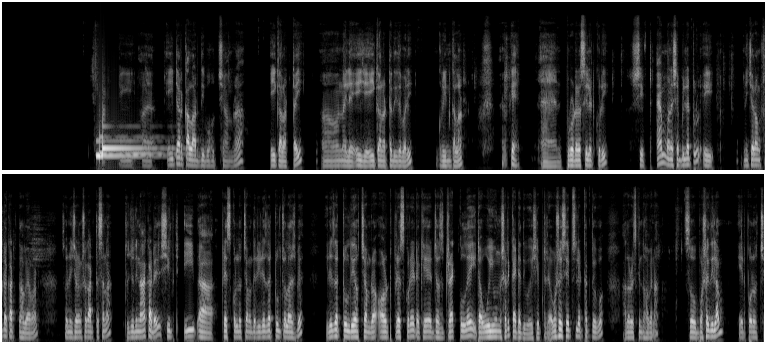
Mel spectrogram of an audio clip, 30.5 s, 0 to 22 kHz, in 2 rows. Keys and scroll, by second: 10.0 v, 13.0 shift+m, 14.4 z, 15.1 v, 18.3 shift+e, 18.9 alt+shift+e, 28.7 v.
